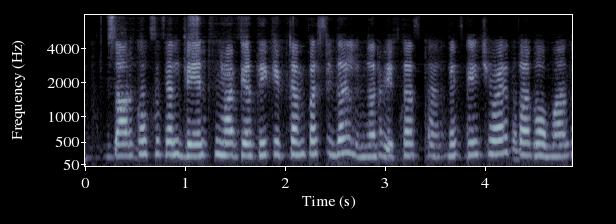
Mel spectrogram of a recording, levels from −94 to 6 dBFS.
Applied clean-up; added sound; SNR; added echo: neural mask model DeepFilterNet 3.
